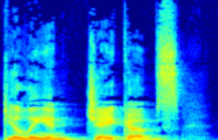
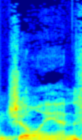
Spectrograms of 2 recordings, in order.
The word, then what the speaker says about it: Gillian Jacobs: As, like, Gillian Jacobs. That is the correct hard G, soft J. – Yeah, is the correct way.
